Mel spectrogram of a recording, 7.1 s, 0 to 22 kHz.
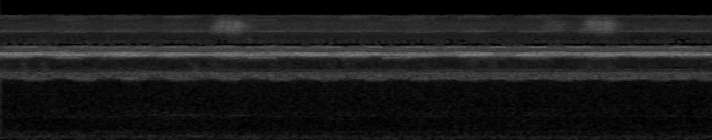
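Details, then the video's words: Continuous insect trilling from New England crickets in summertime. The high, level buzz holds steady throughout, with a couple of short faint higher hisses and quiet low background noise. "Over 1 Hour Of Tinnitus Masking With Crickets"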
